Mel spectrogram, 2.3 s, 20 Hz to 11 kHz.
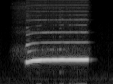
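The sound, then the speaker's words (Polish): A single high B5 note sounds with a pure, whistle-like tone and faint overtones. It swells in quickly, holds loud and steady for over a second, then stops cleanly into silence. “Jak brzmi H dwukreślne? No faktycznie, jest to wysoki dźwięk.”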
